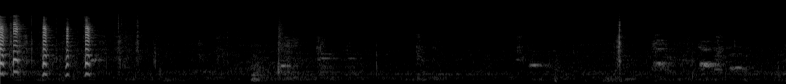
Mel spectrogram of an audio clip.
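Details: A female Mame Shiba Inu puppy at a Japanese breeder gives a quick run of high, thin squeaks, then softer scattered whimpers.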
